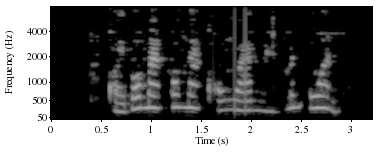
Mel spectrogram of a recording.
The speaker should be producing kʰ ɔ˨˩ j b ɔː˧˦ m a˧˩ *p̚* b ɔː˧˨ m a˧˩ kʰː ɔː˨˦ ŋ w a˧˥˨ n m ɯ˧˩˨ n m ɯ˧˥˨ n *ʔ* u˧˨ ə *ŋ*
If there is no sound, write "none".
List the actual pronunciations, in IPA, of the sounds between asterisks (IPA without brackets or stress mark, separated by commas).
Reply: k̚, ʔ, n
